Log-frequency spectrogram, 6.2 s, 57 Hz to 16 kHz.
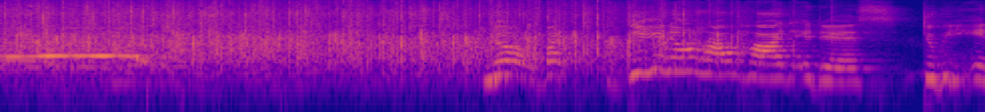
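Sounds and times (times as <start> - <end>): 
live audience applause in a crowded room: 0.0 - 4.8
speech: 4.0 - 6.1.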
